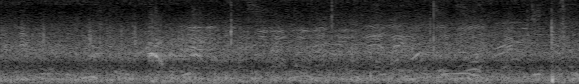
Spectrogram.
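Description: Faint shouts and calls of players across a football pitch, one louder call about a second in.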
